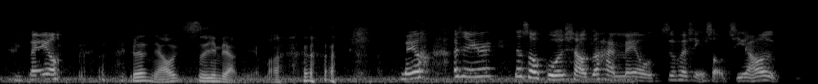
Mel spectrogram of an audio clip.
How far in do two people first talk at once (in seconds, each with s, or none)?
none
